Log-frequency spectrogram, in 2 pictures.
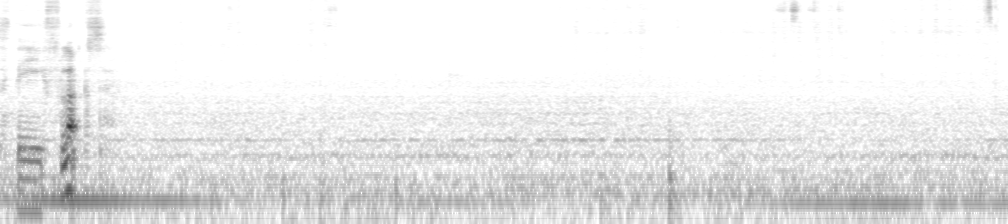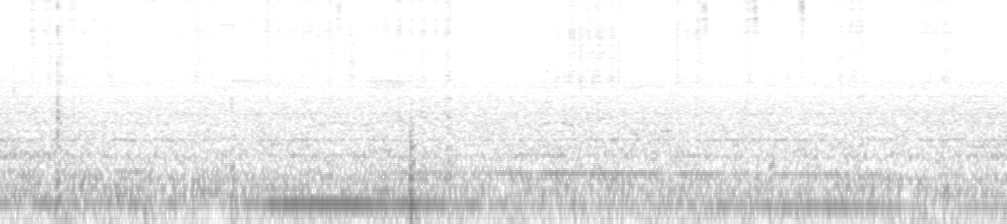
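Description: A marker pen scratches lightly on small metal caps.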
